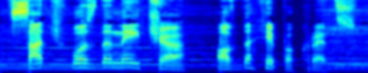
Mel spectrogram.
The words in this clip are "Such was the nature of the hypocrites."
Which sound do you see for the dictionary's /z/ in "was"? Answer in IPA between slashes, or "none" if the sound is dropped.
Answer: /z/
